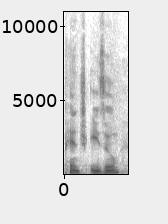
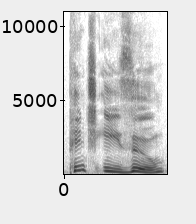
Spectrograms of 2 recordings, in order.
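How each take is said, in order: First: The words are said fast and run together. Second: The words are said slowly and separately.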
